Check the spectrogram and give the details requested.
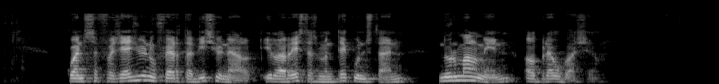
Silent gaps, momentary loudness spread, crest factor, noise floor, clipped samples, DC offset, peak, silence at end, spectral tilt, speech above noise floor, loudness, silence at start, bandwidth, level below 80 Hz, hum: none; 9 LU; 20 dB; -79 dBFS; under 0.1%; under 0.1%; -6 dBFS; 1.2 s; -4.5 dB/octave; 53 dB; -25 LUFS; 0.7 s; 11.5 kHz; -70 dBFS; none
